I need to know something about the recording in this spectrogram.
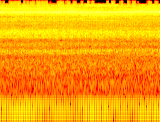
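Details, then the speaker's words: Car with a heat complaint, on first start after a new drive belt was fitted and coolant refilled. The system likely has an air pocket, with bubbles rising in the reservoir. Steady, even low idle with no knocks, ticks or belt squeal: normal idle. "Well, let's start it up. Make sure everything seems okay with the belt and whatnot."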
